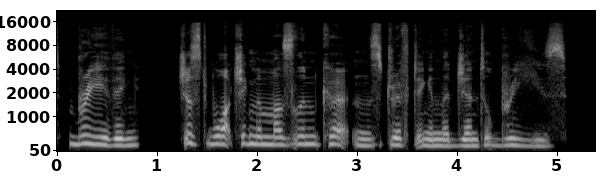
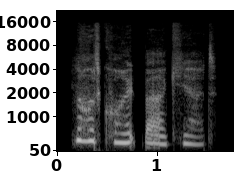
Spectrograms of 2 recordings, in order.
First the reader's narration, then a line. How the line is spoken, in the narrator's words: she breathed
